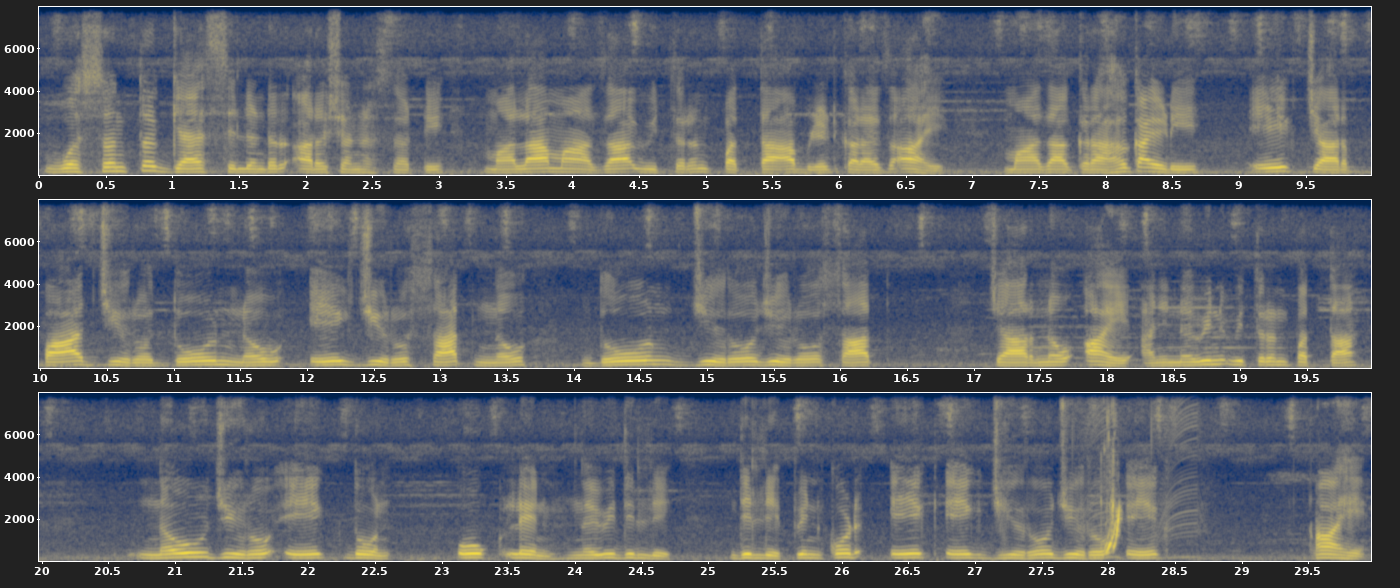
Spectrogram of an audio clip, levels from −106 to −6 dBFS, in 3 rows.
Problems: none marked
